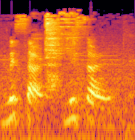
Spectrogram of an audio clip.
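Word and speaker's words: misal: without wow yes and you pronounce it as misser but it's spelled as missal right yeah but when you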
